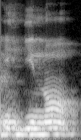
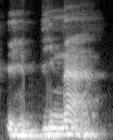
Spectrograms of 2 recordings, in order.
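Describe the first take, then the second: First: The final vowel sounds rounded, like 'o'. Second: The final vowel sounds open, like 'a'. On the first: The speaker calls it wrong. "jangan ih dino, dinosaurus" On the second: The speaker calls it right. "dina juga harus jelas"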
